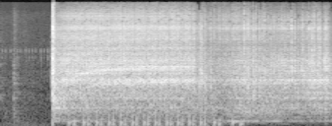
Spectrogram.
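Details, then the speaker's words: Yardman (MTD) snowblower with LCT engine, sat for years: electric starter spins about eight even compression beats a second with no firing; spark confirmed, fuel starvation from corroded carb bowl, fixed by dumping bowl and flushing tank. "use the electric start and it just kept cranking over until raw fuel was coming over the exhaust so I think we got a carburetor issue"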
